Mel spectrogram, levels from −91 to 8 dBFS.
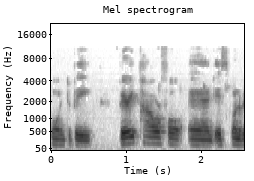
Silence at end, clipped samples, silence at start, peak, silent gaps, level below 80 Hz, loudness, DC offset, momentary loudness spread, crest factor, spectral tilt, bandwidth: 0 s; under 0.1%; 0 s; -4 dBFS; none; -64 dBFS; -20 LUFS; under 0.1%; 5 LU; 16 dB; -6 dB/octave; 11.5 kHz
